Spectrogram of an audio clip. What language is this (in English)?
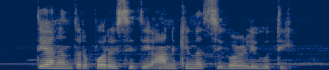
Marathi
